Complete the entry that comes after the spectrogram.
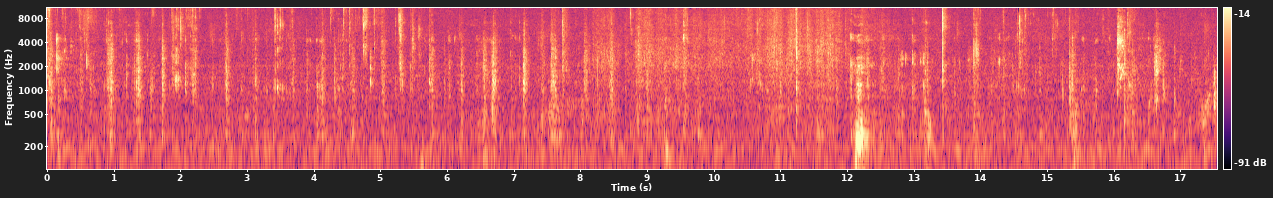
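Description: Close-miked chewing of crispy fried chicken: wet mouth clicks, smacking and light crunching. Around the middle a paper napkin rustles as greasy hands are wiped, and one louder mouth noise stands out about two-thirds of the way through.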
